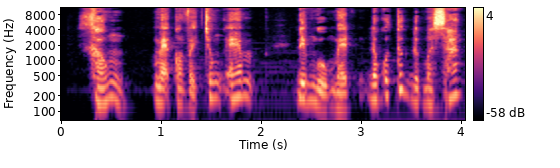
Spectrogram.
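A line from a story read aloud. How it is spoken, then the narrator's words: Trembling. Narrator (Vietnamese): Ly run rẩy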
